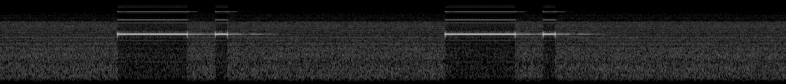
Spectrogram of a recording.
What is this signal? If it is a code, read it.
Beep code, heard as a piezo beeper, played twice, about 4100 Hz, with room echo. 1 long, 1 short. In IBM BIOS tables: system board problem.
